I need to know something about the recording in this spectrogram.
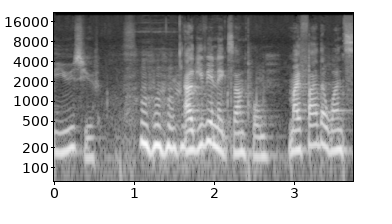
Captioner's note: laugh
